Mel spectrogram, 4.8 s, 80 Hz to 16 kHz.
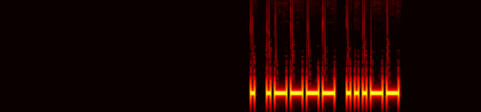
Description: Morse code, heard as a keyed tone, about 28 wpm, 700 Hz. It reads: E13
